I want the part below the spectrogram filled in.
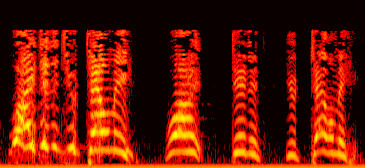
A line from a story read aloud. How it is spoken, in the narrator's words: your friend ... with terror-filled eyes and screams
